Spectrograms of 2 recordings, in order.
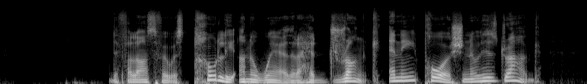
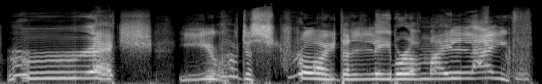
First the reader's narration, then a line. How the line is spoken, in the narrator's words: he shrieked aloud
